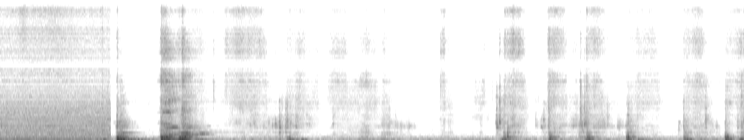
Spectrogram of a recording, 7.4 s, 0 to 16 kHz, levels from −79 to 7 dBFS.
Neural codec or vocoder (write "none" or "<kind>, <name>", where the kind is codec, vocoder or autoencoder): autoencoder, DAC-VAE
